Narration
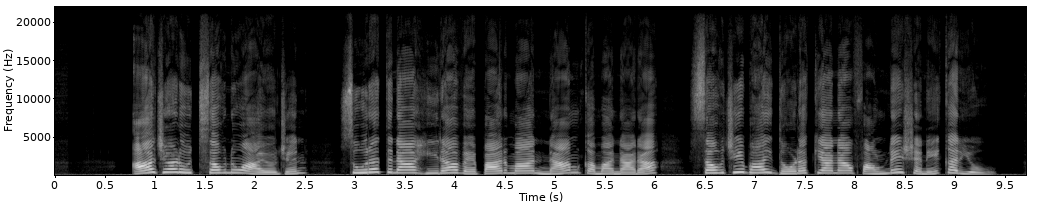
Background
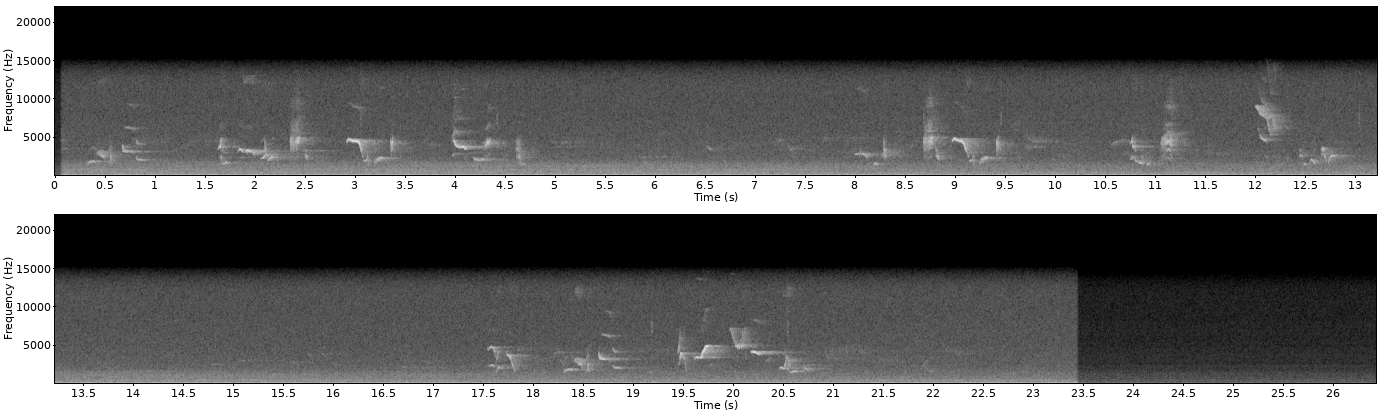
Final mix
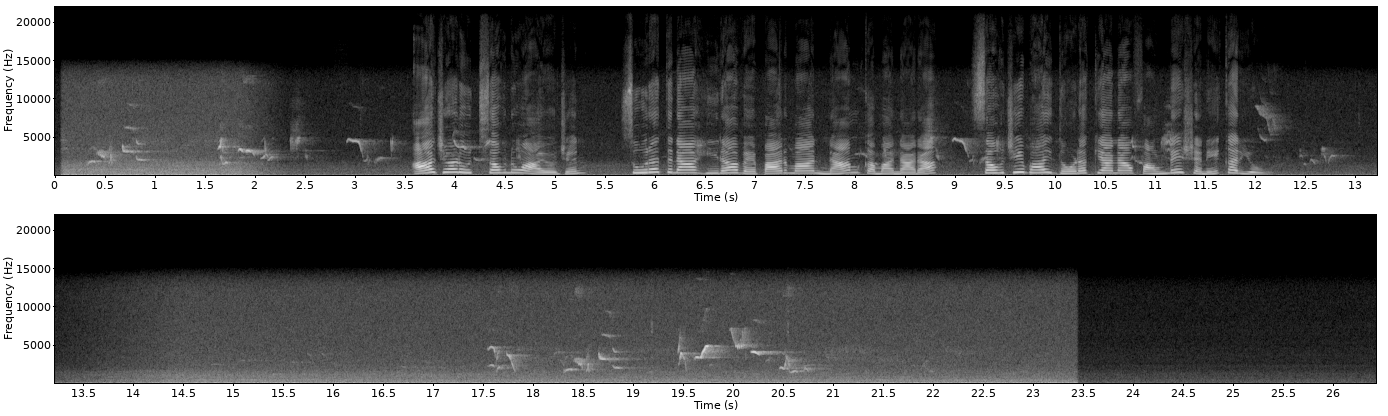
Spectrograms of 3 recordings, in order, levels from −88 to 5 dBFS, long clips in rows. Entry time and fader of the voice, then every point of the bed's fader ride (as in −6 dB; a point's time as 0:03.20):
2.80 s, +1.0 dB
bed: 0:01.85 −2 dB
0:02.34 −18.5 dB
0:13.17 −18.5 dB
0:14.48 −3 dB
